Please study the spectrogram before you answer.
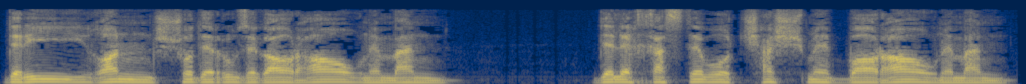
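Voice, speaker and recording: A man with a low, husky voice reciting the lament of a grieving young princess in classical verse, in a measured, rhythmic chant. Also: no room sound. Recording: dull, lo-fi dry recording.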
